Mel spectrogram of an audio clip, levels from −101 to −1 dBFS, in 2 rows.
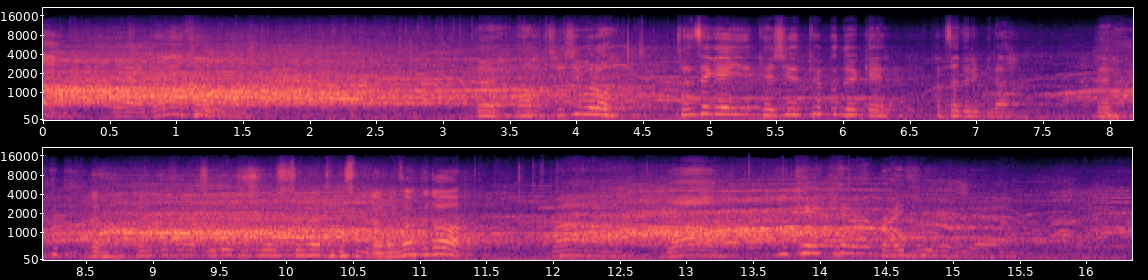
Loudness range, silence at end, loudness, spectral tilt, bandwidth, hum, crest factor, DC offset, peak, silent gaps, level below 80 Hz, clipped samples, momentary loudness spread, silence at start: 7 LU; 0 s; -29 LUFS; -2.5 dB/octave; 16 kHz; none; 16 dB; under 0.1%; -14 dBFS; none; -60 dBFS; under 0.1%; 14 LU; 0 s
